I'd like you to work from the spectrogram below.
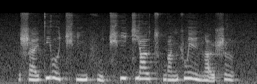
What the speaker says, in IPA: ʂa˨˦ɪ̯t̪jo˥˨ʊ̯t͡ɕʰi˨˦ŋ fṵ˨˩t͡ɕʰi˦ t͡ɕjɑ˦ʊ̯t͡sʰwɑ˨˦ŋʂwe˥˨ɪ̯n̪ɑ̰˨˩ʊ̯ ʂɤ˥˨

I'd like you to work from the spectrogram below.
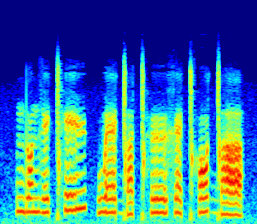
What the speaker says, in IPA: ndɔnzeǀʰey̯ | wɛːɡ͡ǀaǀʰɘː xɛǀʰɔ ɡ͡ǀa

